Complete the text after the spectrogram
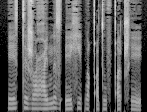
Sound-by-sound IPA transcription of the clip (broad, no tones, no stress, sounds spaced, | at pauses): e z t e ʐ ɔ ʕ e m ɾʲ ɔ z ʔ e xʲ e p u qʼ o t u f qʼ o ʈ͡ʂʰ e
